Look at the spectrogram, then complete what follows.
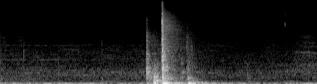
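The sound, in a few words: storage locker door opened on Flipper 900 ST boat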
